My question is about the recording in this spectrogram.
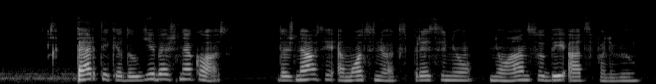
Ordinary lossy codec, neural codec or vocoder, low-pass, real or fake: MP3, 96 kbps; none; 9.9 kHz; real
